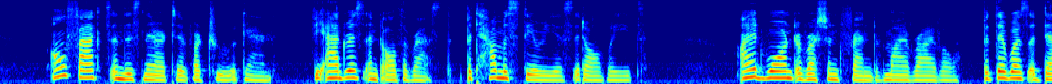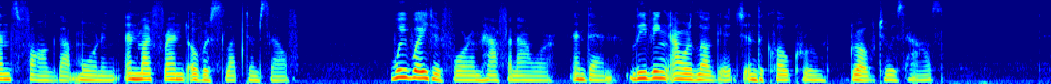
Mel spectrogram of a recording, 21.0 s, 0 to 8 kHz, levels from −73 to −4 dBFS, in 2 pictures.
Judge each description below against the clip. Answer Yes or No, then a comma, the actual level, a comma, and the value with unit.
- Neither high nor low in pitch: Yes, medium, 170 Hz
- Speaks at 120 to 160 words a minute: No, average, 175 wpm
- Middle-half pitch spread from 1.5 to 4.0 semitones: Yes, average, 3.6 semitones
